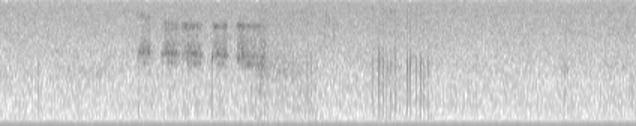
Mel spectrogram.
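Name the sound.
cat purring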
